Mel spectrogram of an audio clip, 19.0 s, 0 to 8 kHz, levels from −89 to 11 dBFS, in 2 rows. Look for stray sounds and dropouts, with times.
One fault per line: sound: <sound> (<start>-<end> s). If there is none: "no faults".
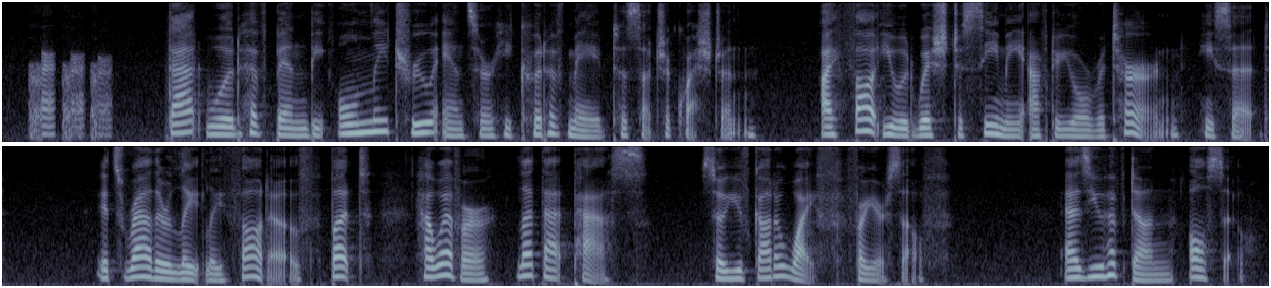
sound: laugh (0.2-0.8 s)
